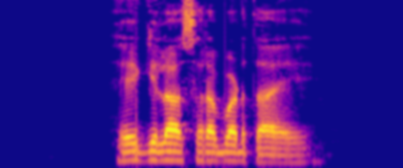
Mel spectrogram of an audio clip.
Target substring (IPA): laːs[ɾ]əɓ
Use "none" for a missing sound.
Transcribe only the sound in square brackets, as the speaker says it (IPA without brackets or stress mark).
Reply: ɾ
